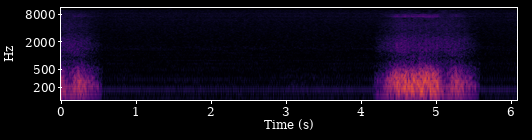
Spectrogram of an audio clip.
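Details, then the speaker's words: Normal breath sounds heard through a stethoscope over the anterior chest during a clinical examination: soft, low-pitched inspiratory and expiratory sounds with no added sounds. "listen to the duration pitch and intensity of the inspiratory and expiratory sounds decide what type of breath sounds you are hearing and note any added sounds"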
